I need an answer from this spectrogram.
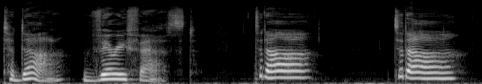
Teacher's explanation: against the roof of the mouth it's strange but true that English speakers perceive this sound as a D but Russian speakers perceive it as an R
